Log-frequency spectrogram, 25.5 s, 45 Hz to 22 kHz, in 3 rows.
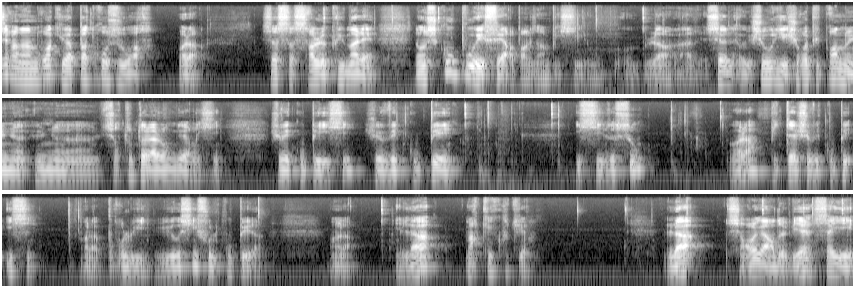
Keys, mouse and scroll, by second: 3.6 shift+middle click, 5.2 click, 6.8-7.6 scroll up 3, 9.5-10.0 scroll down 2, 10.0-10.8 scroll up 2, 11.4 shift+middle click, 12.8-14.0 right drag, 14.0 shift+middle click, 14.8 shift+click, 15.1 shift+middle click, 15.4-16.1 scroll down 1, 16.1-16.6 scroll up 1, 16.6 scroll up 1, 16.9 shift+middle click, 17.2 shift+click, 19.0-19.5 scroll down 2, 19.5-21.1 middle drag, 21.3 right click, 23.2 click, 23.6-24.6 middle drag, 24.6-25.1 scroll down 1, 25.1 shift+middle click.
